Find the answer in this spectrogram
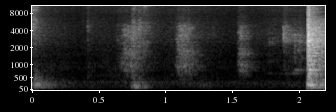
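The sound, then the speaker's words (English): A few soft wooden bumps and shuffles, as a chair is scooted around, lead up to a single sharp thud as a bookshelf door is shut, with no voices. “You heard me just close my bookshelf.”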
